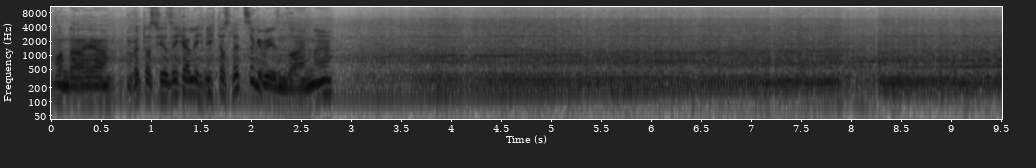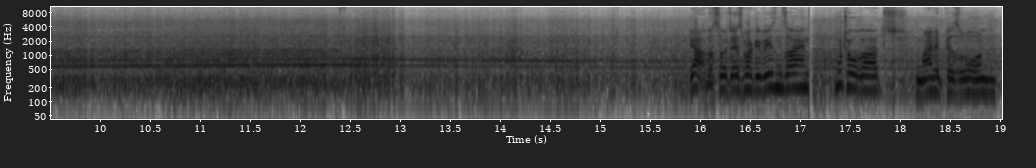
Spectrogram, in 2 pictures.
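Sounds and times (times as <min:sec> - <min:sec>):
motorcycle engine accelerating: 0:00.0 - 0:16.6
wind rush on microphone: 0:02.8 - 0:18.0.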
